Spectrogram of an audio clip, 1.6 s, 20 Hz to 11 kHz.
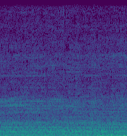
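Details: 1.5-ton York condensing unit converted from leaking R22 to R410A last year: constant harsh roar with gritty stony rattle, like a rock inside compressor; broken internal compressor plate suspected, causing no cold air.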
